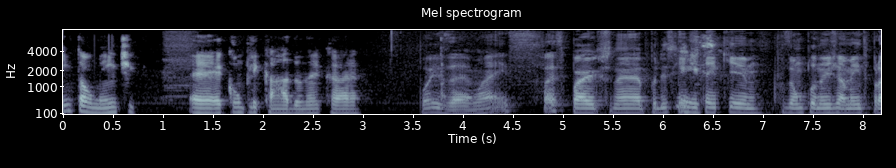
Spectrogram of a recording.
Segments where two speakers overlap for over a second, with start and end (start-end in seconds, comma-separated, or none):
none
